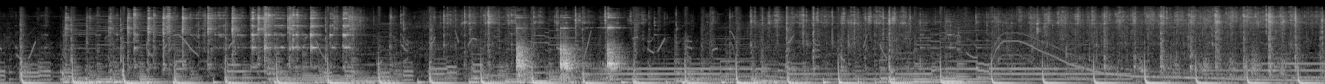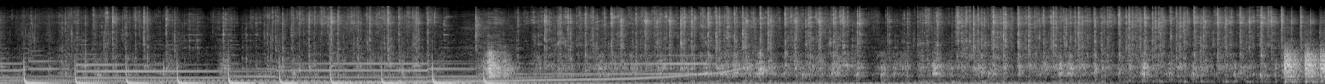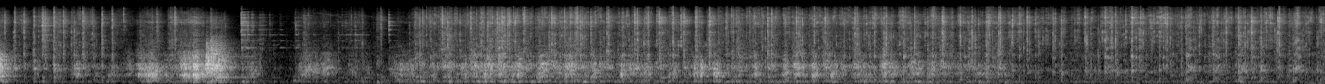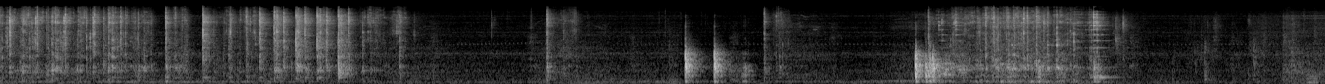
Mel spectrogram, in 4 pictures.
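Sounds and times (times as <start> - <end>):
whisk clattering against glass bowl: 0.0 - 6.6, 7.3 - 17.7, 18.4 - 43.5, 49.0 - 50.9.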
